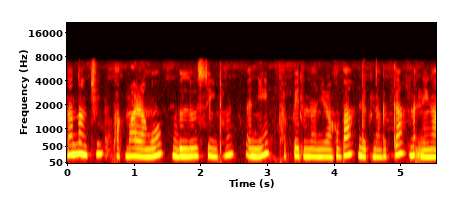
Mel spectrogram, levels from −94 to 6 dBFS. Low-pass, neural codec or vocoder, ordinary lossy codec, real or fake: 7.2 kHz; none; none; real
